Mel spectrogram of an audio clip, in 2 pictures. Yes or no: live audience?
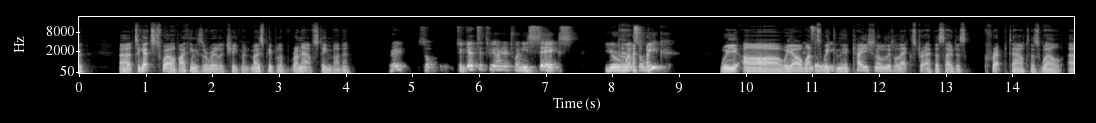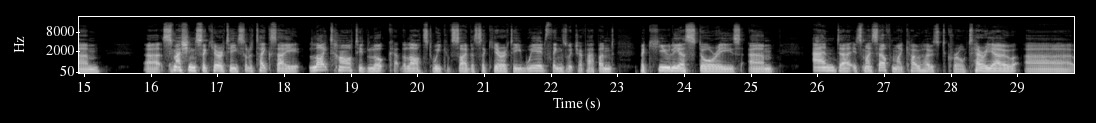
no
